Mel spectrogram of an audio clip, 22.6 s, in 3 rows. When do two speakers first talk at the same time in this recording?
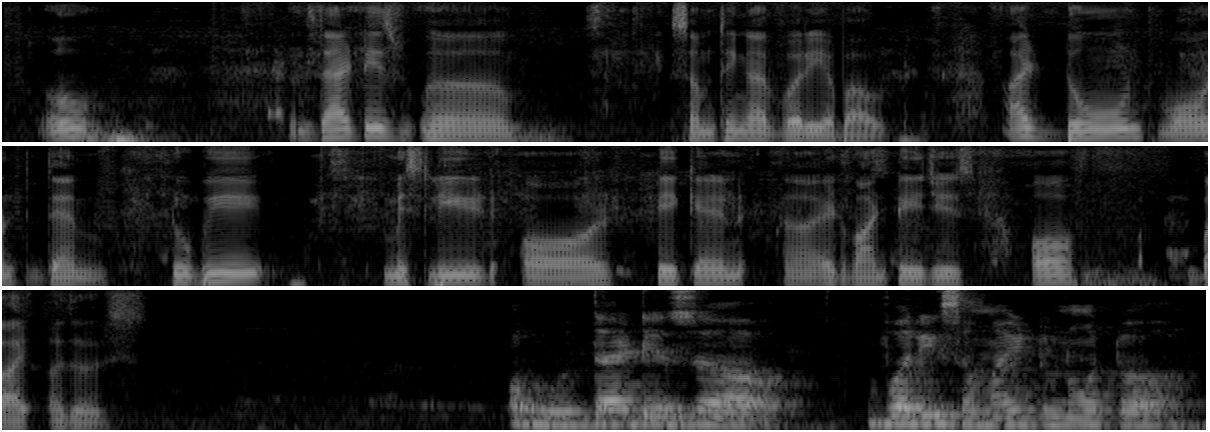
none

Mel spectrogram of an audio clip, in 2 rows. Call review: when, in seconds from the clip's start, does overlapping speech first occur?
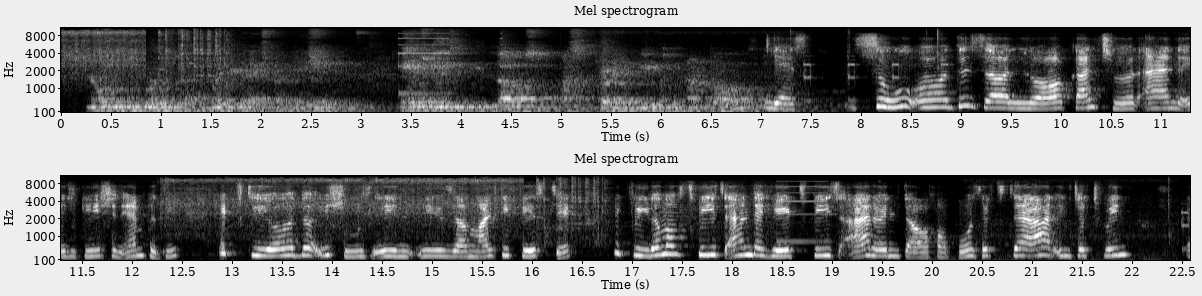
none

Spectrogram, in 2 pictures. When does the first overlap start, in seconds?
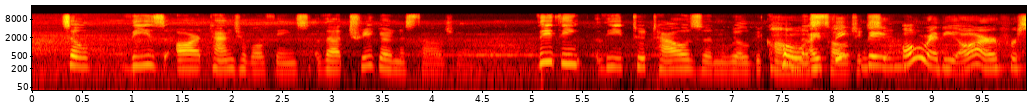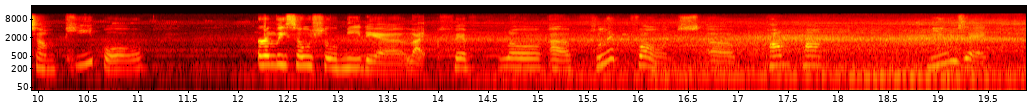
7.4 s

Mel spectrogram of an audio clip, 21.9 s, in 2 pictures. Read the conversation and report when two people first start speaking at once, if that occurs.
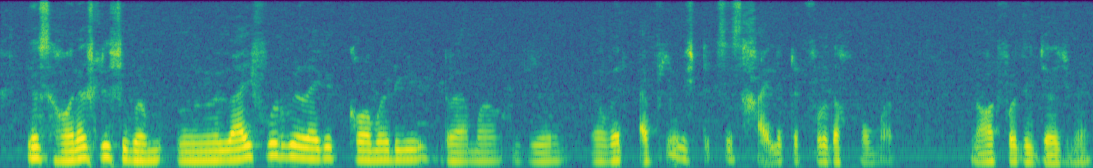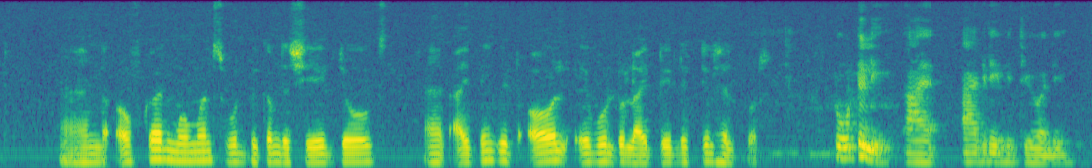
none

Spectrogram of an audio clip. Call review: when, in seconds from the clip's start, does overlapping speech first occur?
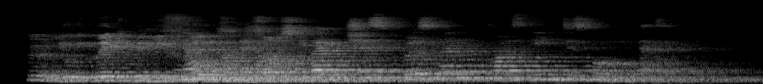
1.7 s

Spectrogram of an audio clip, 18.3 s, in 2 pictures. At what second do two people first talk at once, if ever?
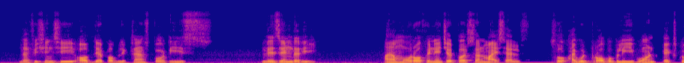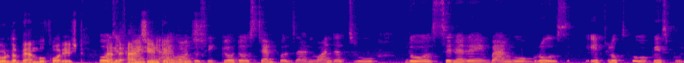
10.4 s

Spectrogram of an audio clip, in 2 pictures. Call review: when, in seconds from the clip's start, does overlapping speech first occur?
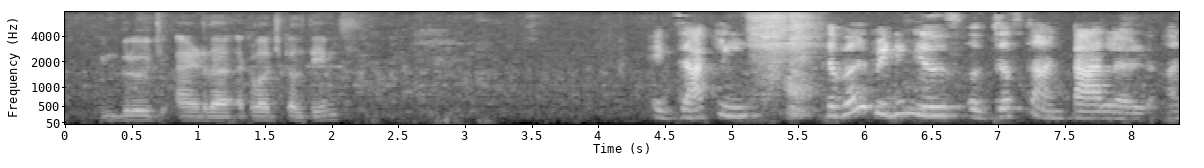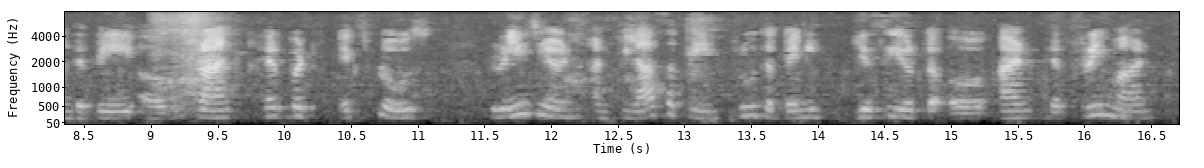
none

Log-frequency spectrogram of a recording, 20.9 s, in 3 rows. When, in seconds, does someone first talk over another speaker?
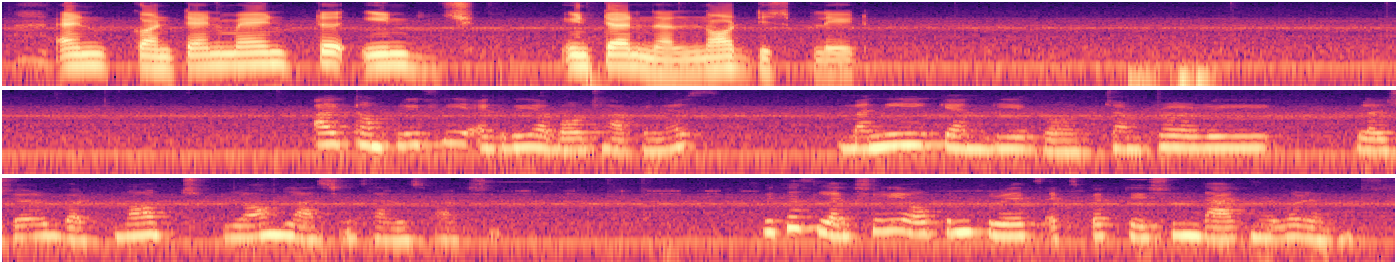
none

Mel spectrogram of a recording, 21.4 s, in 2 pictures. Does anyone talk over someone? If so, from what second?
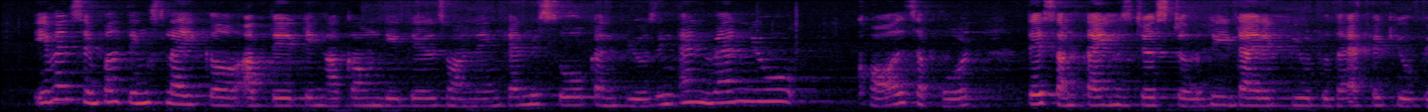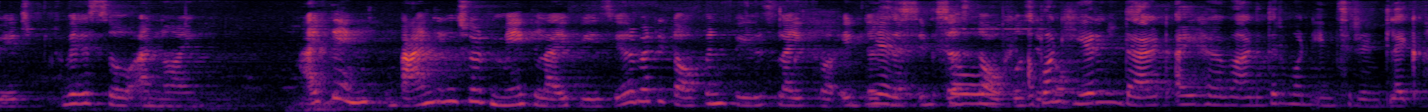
17.2 s

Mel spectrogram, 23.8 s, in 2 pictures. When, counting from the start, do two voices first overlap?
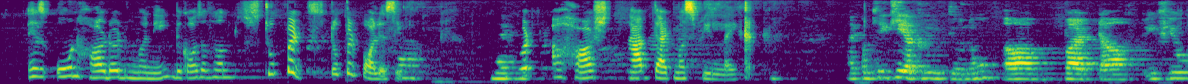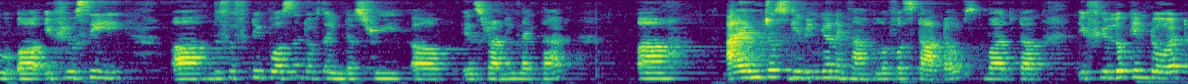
none

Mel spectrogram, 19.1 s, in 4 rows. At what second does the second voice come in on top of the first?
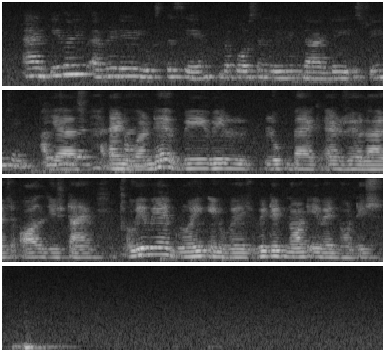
5.1 s

